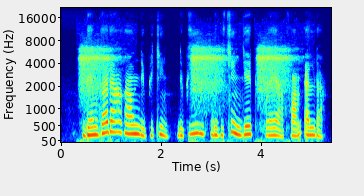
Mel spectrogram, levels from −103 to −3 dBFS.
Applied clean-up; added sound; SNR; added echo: none; Respiratory sounds; 14 dB; none.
